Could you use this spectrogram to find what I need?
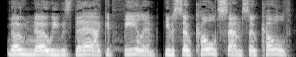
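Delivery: high, loud, terrified protest; frantic insistence. A narrator's reading. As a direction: insist in panic, refusing comfort.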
